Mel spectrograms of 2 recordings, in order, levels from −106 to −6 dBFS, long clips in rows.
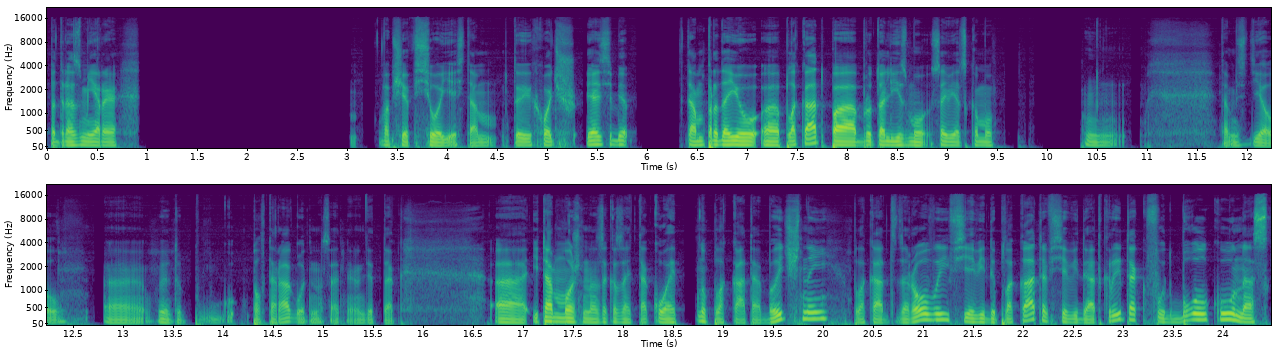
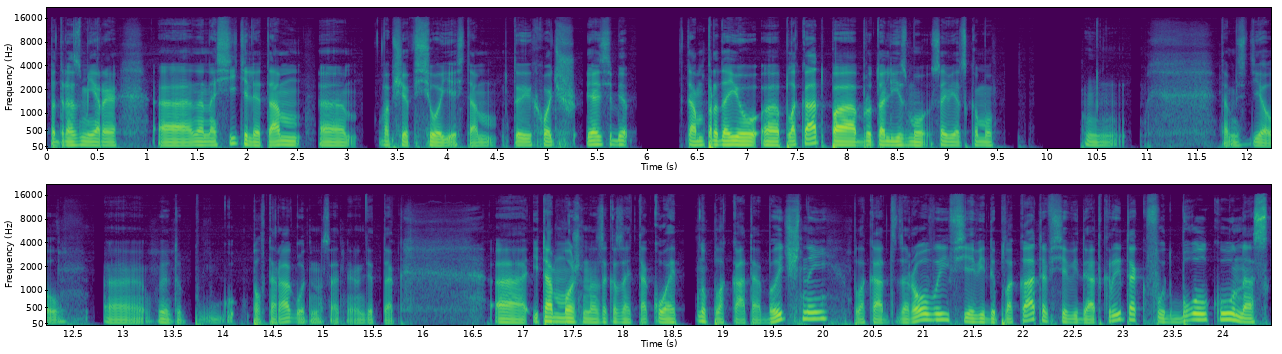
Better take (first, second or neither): second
